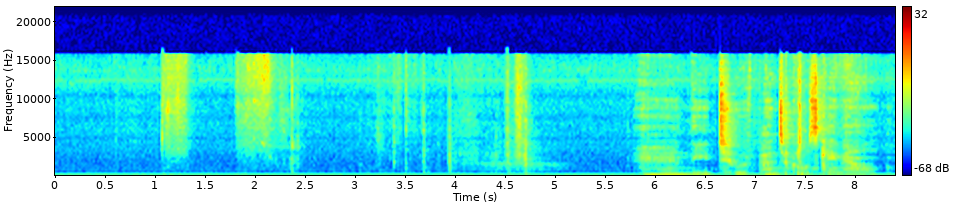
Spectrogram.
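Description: Cards slide and tap as they are dealt onto a table.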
